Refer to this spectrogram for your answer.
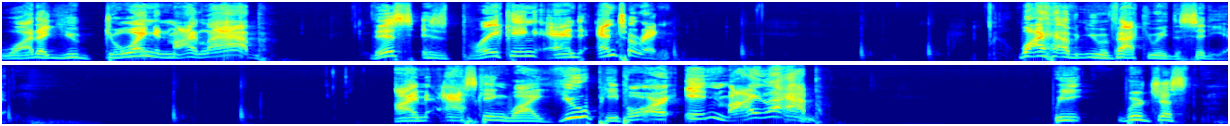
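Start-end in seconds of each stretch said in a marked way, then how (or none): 0.0-15.3 evil scientist voice, played fully over the top. Voicing the professor Klamp confronting people in his lab: Klamp evil scientist voice. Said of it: "I get to go full evil scientist now".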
